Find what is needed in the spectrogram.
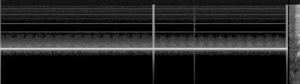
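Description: A single steady test-pattern beep, the reference tone played with television colour bars, held at one pitch for almost six seconds and cutting off suddenly near the end.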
